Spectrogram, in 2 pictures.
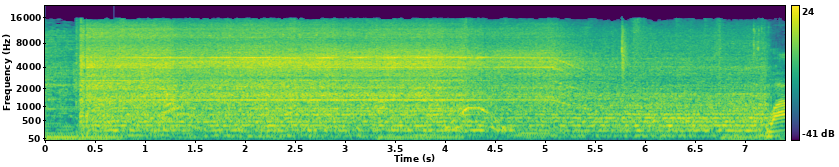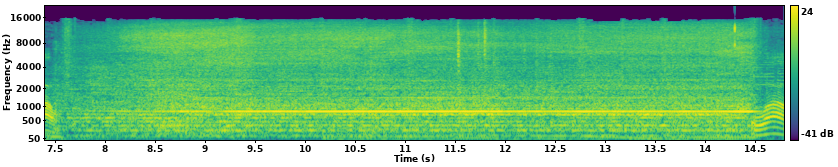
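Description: xTool S1 enclosed diode laser engraver running while it engraves slate: a steady whir with several held whining tones. There is a short break about seven seconds in, after which a different steady tone takes over.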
